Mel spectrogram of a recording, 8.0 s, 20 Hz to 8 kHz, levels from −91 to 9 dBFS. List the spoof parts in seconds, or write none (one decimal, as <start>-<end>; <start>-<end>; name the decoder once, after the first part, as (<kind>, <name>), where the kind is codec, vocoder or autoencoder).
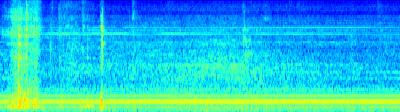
none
